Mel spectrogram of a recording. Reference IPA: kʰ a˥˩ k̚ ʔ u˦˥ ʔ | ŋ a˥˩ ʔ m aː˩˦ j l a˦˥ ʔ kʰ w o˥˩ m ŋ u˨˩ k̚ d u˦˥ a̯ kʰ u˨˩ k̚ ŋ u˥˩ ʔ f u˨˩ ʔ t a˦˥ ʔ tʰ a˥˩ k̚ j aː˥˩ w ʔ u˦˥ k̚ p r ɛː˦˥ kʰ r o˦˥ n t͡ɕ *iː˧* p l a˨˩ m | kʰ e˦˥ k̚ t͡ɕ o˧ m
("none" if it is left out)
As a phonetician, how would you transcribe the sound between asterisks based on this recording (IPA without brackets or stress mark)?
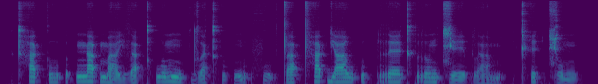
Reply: eː˧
